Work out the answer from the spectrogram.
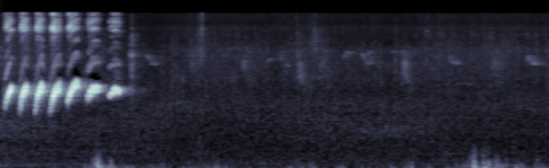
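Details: Oriental magpie-robin, southern form, the first at the house, gives a fast run of about eight rising chirps over one second, then quiet background with soft thumps.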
